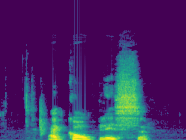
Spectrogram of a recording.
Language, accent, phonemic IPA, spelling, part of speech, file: French, Canada, /a.kɔ̃.plis/, accomplissent, verb, LL-Q150 (fra)-accomplissent.wav
- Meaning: inflection of accomplir: 1. third-person plural present indicative/subjunctive 2. third-person plural imperfect subjunctive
